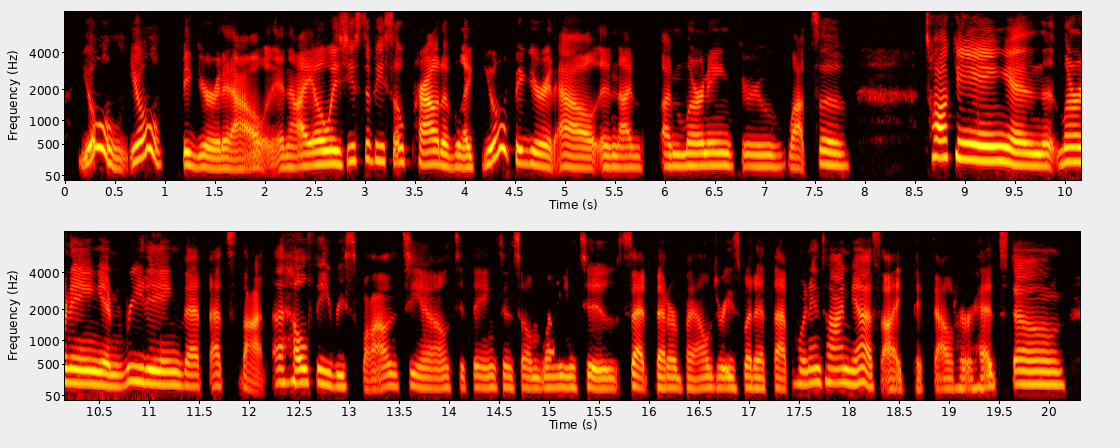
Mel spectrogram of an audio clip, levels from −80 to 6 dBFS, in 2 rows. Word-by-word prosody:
you'll 460 -3 +2
you'll 220 - +2 0.2
figure 160 -5 +1
it 140 - 0
out," 130 -2 -2
and 150 +1 -5
I 170 +3 +1
always 195 +1 +5
used 235 +1 -4
to 260 - -2
be 240 -1 -2
so 230 - -3
proud 190 -3 +2
of, 160 -3 0
like, 155 -1 0
"You'll 415 - +2
figure 200 -4 +1
it 150 - -1
out," 150 -2 0
and 155 -1 -2
I'm 150 0 -3
f - - -15 0.2
I'm 165 0 -2
learning 175 0 +1
through 165 -1 -4
lots 150 +6 -5
of 180 -3 0 0.8
talking 260 -6 +7
and 175 -3 +4
learning 210 -4 +4
and 165 -1 0
reading 200 -5 +2
that 165 -2 -2
that's 170 0 -6
not - - -4
a 215 +1 -2
healthy 210 -3 0
response, 165 0 -6
you 155 -4 -3
know, 140 +1 -5
to 150 - -10
things, 150 -1 -6
and 150 -3 -5
so 150 -1 -7
I'm 140 -1 -5
learning 150 0 -4
to 135 -3 -1
set 170 - -2
better 150 -1 -1
boundaries, 145 +1 -5
but 155 -1 -3
at 140 -3 -4
that 150 +2 -3
point 195 0 -3
in 215 0 -1
time, 210 -1 -1
yes, 195 -6 0
I - - -2
picked - - -13
out 135 +1 -6
her 140 -1 -6
headstone, 190 +5 -1
170 Hz, 185 wpm, -23 LUFS, 150-200 Hz, 0.8 s, talking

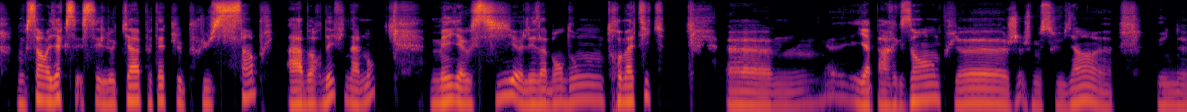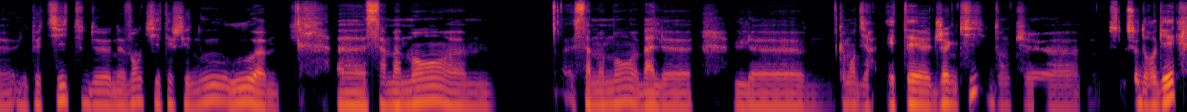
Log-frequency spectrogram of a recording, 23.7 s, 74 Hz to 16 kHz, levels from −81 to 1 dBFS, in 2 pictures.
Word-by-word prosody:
Donc 110 -2 +2
ça, 140 - +9
on - - -4
va 130 - -3
dire 145 +2 -1
que - - +9
c'est - - +8
c'est 120 - +8
le 110 +1 -10
cas, 130 +5 -2
peut-être, 125 +2 -10
le 115 - -12
plus 110 +3 -11
simple 110 - +8 0.2
à 110 - -2
aborder, 115 +5 -7
finalement. 130 - -9 0.5
Mais 115 +3 -3
il 135 - -4
y - - -3
a - - -5
aussi, 150 +8 +7
heu, - - -7
les 110 0 -6
abandons 125 +5 -13
traumatiques. 130 +5 -3 0.6
Hem, 100 +1 -11 0.4
il 120 - -16
y 105 - -2
a, 100 - +2
par 100 -2 -7
exemple, 125 +5 -4
heu, 115 -1 -7
je 95 - 0
m - - -22
je - - -8
me - - -20
souviens, 115 +8 -4
heu, 95 -4 -17 0.5
une, 95 0 -18
heu, 90 +2 -17
une 95 -3 -20
petite 115 +4 -3
de 100 0 -11
9 95 +1 -12
ans 120 - -12
qui 115 - -3
était 105 +2 -13
chez 95 - -2
nous 125 +6 -13
où 115 +1 -8
hem, 95 -1 -8 0.6
heu, 95 0 -6
sa 100 - +9
maman, 115 +5 -8
hem, 95 -1 -13 0.8
sa 105 - +7
maman, 110 +4 -12
bah, 95 +1 -4
le 95 +1 -11 0.4
le, 95 -1 -11
hem, 85 0 -26 0.2
comment 100 0 -11
dire, 90 -1 -4
était, 100 +1 -3
heu, - - -13
junkie 110 - 0
donc 95 -3 -9
heu 95 - -15
heu, 90 +1 -16 0.3
se - - -1
se - - +4
droguait. 105 +7 -2
105 Hz, 185 wpm, -23 LUFS, 95-120 Hz, 0.8 s, ça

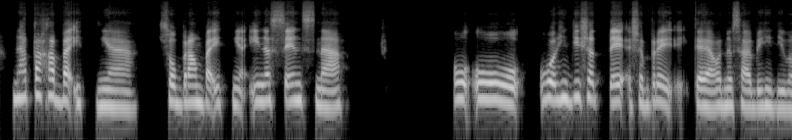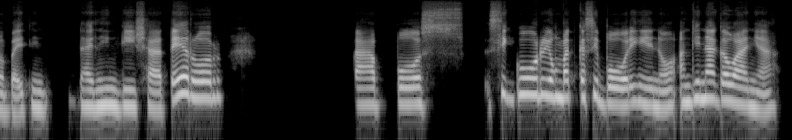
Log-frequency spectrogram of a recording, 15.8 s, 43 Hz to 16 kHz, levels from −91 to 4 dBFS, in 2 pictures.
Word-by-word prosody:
napakabait 255 -6 +2
niya, 175 -2 -1 0.2
sobrang 215 0 +1
bait 195 +1 +2
niya 195 -2 -3
in 225 - -2
a 230 - +1
sense 230 -1 -1
na 180 +1 +1 1.1
Oo, 245 -3 +2 0.2
o - - -3
hindi 255 +1 +1
siya 250 0 0
te 225 -4 +3
siyempre 200 +1 -2
kaya 185 -3 +2
ako - - 0
nasabing 180 -1 -2
hindi 175 0 -3
mabait, 150 -1 -4
hin 170 -2 -4 0.3
dahil 180 -2 -2
hindi 185 -1 0
siya 170 -3 -2
terror. 260 - +3 1.3
Tapos 195 0 -2 0.6
siguro 295 0 +1
yung 270 -1 +3
math 265 +1 +1
kasi 270 -1 -1
boring, 200 +1 +1
eh, - - -2
'no. 175 +2 -2
Ang 215 - 0
ginagawa 235 -4 +3
niya 170 -2 -4
205 Hz, 135 wpm, -23 LUFS, 180-245 Hz, 1.3 s, te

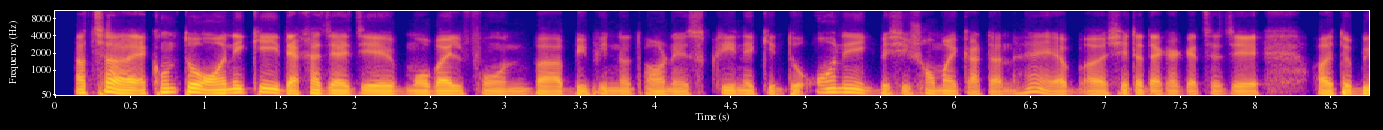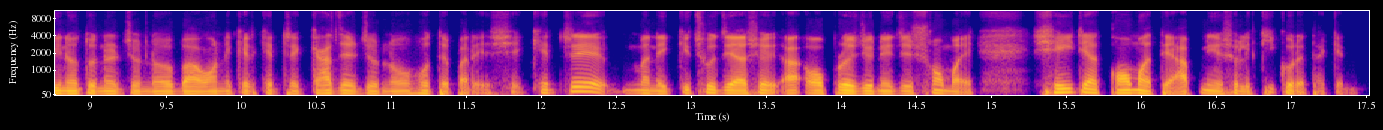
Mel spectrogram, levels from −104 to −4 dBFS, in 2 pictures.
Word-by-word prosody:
আচ্ছা 125 - +5 0.2
এখন 150 +8 +3
তো - - +8 0.2
অনেকেই 135 +3 +5
দেখা 105 +3 +3
যায় 100 -2 +5
যে 100 - +3 0.3
মোবাইল 100 0 +4
ফোন 95 -3 -2 0.2
বা, 95 - +2 0.2
বিভিন্ন 100 0 -2
ধরণের 95 -2 -2
স্ক্রিনে 105 -3 -2
কিন্তু 95 0 -3 0.2
অনেক 145 -3 +3
বেশি 100 0 -4
সময় 100 -2 -1
কাটান। 85 +1 -5
হ্যাঁ? 150 -4 -1
আব 90 - -8
আ - - -1 0.2
সেটা 105 0 -1
দেখা 95 +1 -3
গেছে 90 +1 -5
যে 95 - 0 0.5
হয়তো 95 +1 +2
বিনোদনের 100 -2 +1
জন্য 90 -2 -4 0.2
বা, 90 - +2
অনেকের 95 0 -6
ক্ষেত্রে 100 -2 -6
কাজের 105 -1 0
জন্যও 95 0 -3
হতে 100 - -2
পারে। - - -7 0.2
সেক্ষেত্রে 125 +9 -4 0.4
মানে 100 -2 -2
কিছু 110 +1 -7
যে - - +3
আসো 110 - -2 0.4
অপ্রয়োজনীয় 100 -2 +1
যে - - -1
সময় 100 -5 -2 0.5
সেইটা 140 -1 +3 0.2
কমাতে 110 -7 +3
আপনি - - -8
আসলে 90 - -5
কী - - -9
করে - - 0
থাকেন? - - -16
100 Hz, 170 wpm, -21 LUFS, 95-110 Hz, 0.5 s, তো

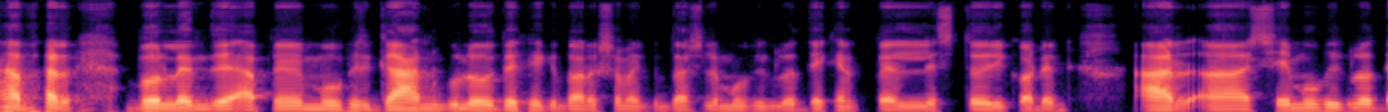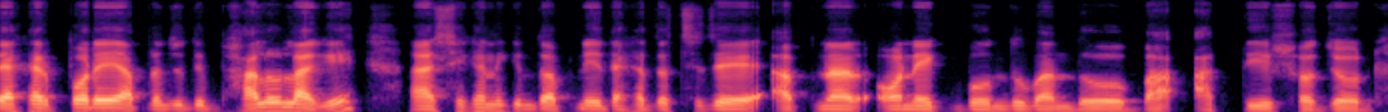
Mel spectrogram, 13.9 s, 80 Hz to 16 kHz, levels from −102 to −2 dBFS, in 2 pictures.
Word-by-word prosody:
আবার 110 +1 +6 0.4
বললেন 115 -1 +6
যে 110 - +5
আপনি - - -5
ওই - - -1
মুভির 110 0 -2
গানগুলোও 110 +1 +4
দেখে 110 +1 0
কিন্তু 105 0 -4
অনেক 95 - -7
সময় 95 -2 -5
কিন্তু 90 - -13
আসলে 95 +1 -10
মুভিগুলো 95 0 -7
দেখেন 95 +1 -5
প্লেলিস্ট 95 0 -4
তৈরি 100 -1 0
করেন। - - -2 0.5
আর 95 - +6 0.2
আ - - +2 0.2
সেই 115 - -1
মুভিগুলো 120 0 0
দেখার 115 +1 +4
পরে 125 -1 +7
আপনার 110 - -7
যদি 110 +1 -6 0.2
ভালো 115 +6 +4
লাগে - - +3 0.4
আ - - +6
সেখানে 115 0 -5
কিন্তু 110 - -5
আপনি 110 - -10
দেখা 105 +1 -4
যাচ্ছে 105 +1 -8
যে 105 - +4 0.3
আপনার 95 0 +2 0.2
অনেক 105 0 +1 0.2
বন্ধু-বান্ধব 95 -2 -2 0.2
বা - - 0 0.2
আত্মীয়-স্বজন 95 -2 -4
105 Hz, 175 wpm, -25 LUFS, 95-115 Hz, 0.5 s, পরে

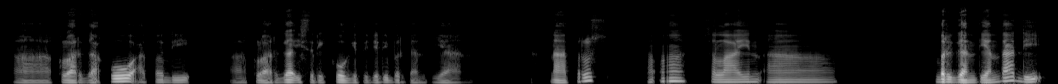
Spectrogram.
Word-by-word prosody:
eee, 85 -2 -10
keluargaku 95 +9 +4
atau 105 0 -9
di 100 0 -6 0.4
eee, 95 +1 -17
keluarga 95 +2 0
istriku 100 +1 -2
gitu, 95 0 -11
jadi 90 0 -8
bergantian. 90 -2 -12 0.9
Nah, 95 -2 +2
terus 175 +3 -3 0.4
heeh, 150 +1 -1 0.2
selain, 110 +1 -1
eee, 110 0 -7 1.1
bergantian 105 -2 +5
tadi 145 -8 +3
105 Hz, 95 wpm, -28 LUFS, 95-110 Hz, 1.1 s, bergantian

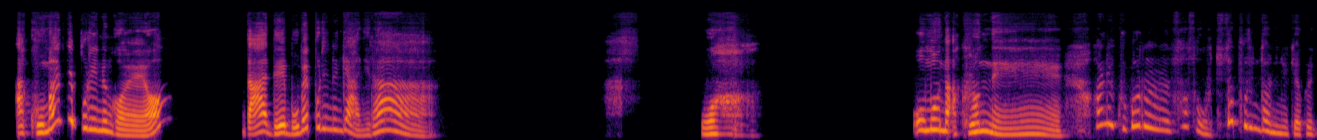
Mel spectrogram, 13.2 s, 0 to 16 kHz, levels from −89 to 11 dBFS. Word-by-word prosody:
아 185 +1 +1
곰한테 - - +3
뿌리는 280 -7 +2
거예요? 135 -6 +3 0.8
나 235 - +4
내 190 +2 +6
몸에 180 - +1
뿌리는 300 -5 -5
게 260 - -2
아니라? 190 - -1 2.6
와. 165 -6 -2 1.5
어머나 265 -1 +4
그렇네. 170 - -1 0.3
아니 405 +1 -2
그거를 320 -6 -3
사서 285 -4 -12
어디다 185 - -5
뿌린다는 275 - -3
얘기야 165 -2 -5
그랬 165 -2 -9
220 Hz, 215 characters per minute, -20 LUFS, -, 2.6 s, 내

